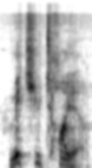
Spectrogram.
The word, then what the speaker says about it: Mitutoyo: Uh this is I can never pronounce the name. I don't know why I should be able to. Mitutoyo. There you go. It's a Mitutoyo.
